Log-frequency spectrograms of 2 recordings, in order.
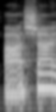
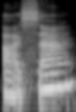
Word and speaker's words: Asia: But anyway, my name is Asia, and even though everybody says Asha, it's actually Asa. It's pronounced differently.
